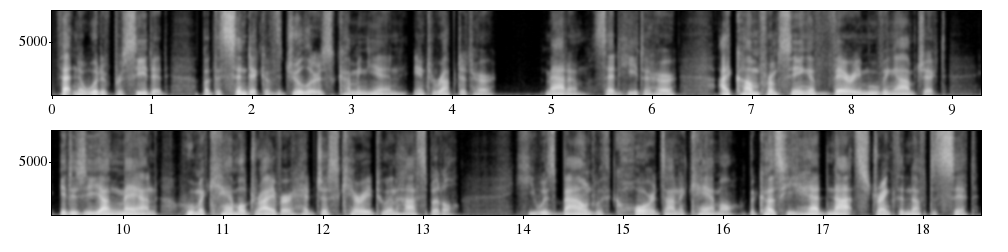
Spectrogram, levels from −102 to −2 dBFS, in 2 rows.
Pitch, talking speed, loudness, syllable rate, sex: 110 Hz, 185 wpm, -22 LUFS, 5.1 syllables/s, male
